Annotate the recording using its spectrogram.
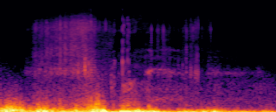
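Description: Wind buffeting an outdoor camera's microphone: an uneven low rumble, with a hiss of gusting noise from about half a second to a second and a half in.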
